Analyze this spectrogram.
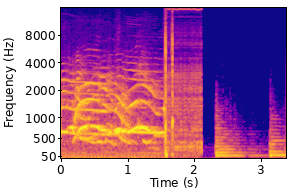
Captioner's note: Goobalings rabblerousing; KA-CHUNK of changing the channel on a 1970s TV & static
